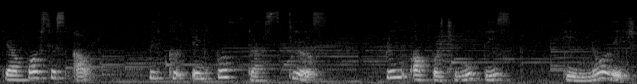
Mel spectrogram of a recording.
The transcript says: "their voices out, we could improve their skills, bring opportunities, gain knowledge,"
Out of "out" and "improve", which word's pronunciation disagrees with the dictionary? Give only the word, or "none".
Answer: improve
